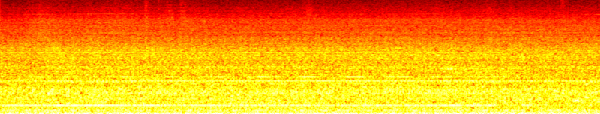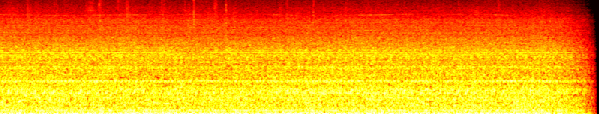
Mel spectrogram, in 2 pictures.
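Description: Steady city street ambience with a low hum of vehicle engines running. A faint steady tone drops out a little under halfway, and the whole sound fades out at the very end.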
